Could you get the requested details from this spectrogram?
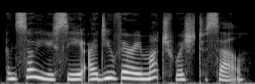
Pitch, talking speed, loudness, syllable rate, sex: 255 Hz, 260 wpm, -15 LUFS, 5.0 syllables/s, female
